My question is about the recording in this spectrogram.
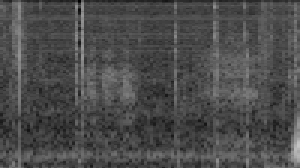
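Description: Faint scratching with a few light clicks of a stylus writing on a tablet or pen display.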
